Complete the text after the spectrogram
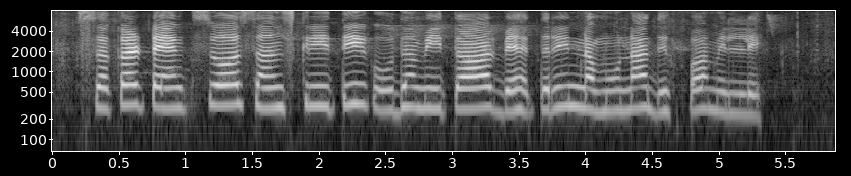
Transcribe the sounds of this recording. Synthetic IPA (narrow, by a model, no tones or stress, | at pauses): səkəɾʈɛ̃ːŋksosə̃nskɾit̪ikʊd̪ʱəmiːt̪aːɾbɛɦt̪əɾiːnːɐmuːnad̪ɪkʰpamɪlːeː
